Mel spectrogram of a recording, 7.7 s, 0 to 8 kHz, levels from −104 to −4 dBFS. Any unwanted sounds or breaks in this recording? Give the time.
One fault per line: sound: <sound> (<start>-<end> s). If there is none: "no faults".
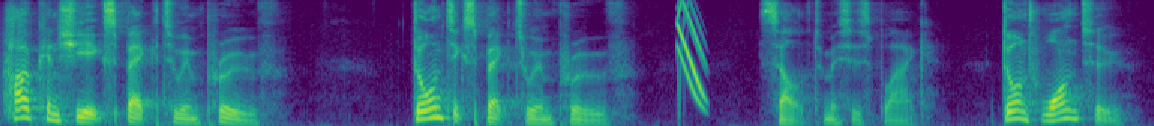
sound: chirp (4.5-4.7 s)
